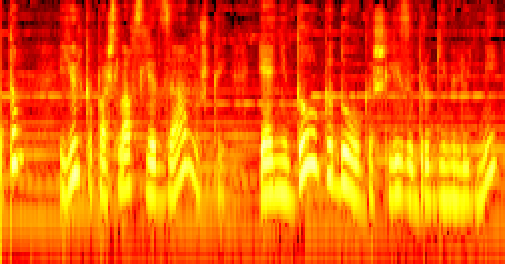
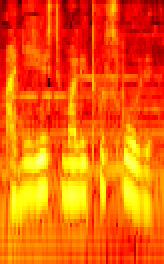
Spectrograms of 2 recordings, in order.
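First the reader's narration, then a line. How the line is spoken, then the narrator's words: Answered in whisper. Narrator (Russian): ответила та шепотом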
